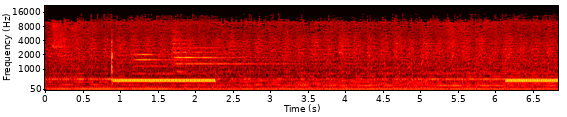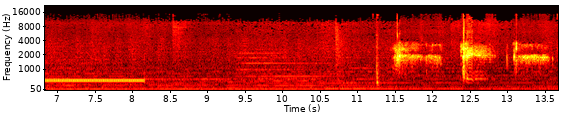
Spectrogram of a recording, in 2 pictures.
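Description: Two long, steady telephone ringing tones sound several seconds apart over a low background bed as a phone call is placed, followed by a few clicks and brief electronic beeps as the line picks up.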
